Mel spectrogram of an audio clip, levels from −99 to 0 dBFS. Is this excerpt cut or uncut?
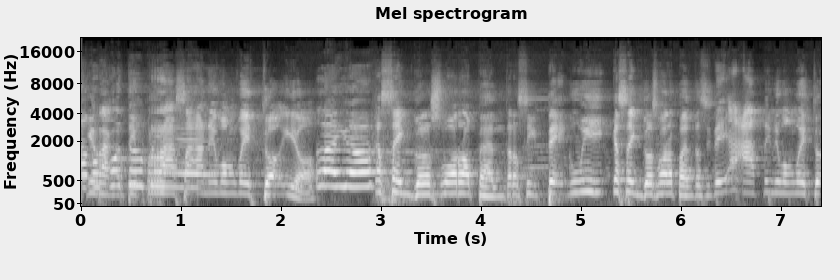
uncut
